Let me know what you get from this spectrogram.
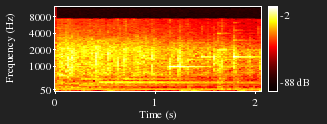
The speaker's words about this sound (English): Clap your hands for Jesus if you believe it.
